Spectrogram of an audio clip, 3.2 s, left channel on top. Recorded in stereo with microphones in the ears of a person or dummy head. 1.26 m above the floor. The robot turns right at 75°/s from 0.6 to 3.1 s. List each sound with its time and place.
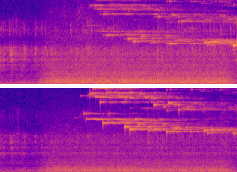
1.1 s a chime: 120° right, 7.5 m; by 3.2 s 30° left, 7.5 m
